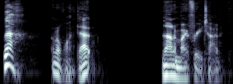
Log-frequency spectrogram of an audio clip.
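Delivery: low, muted mock disgust; mildly disgusted dismissal. Radio listener switching off the host, low mildly disgusted dismissal. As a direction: wave it away with a quiet "ugh". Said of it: "turn it off and go".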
